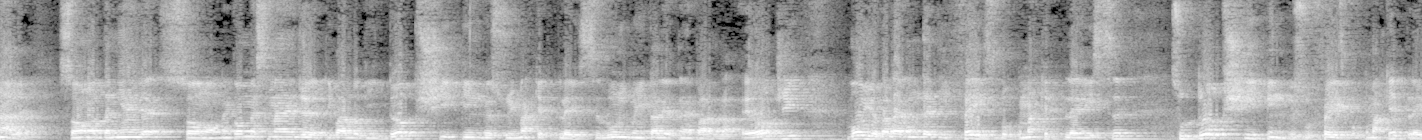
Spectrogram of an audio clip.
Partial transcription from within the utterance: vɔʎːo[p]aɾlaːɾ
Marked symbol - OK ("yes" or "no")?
yes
